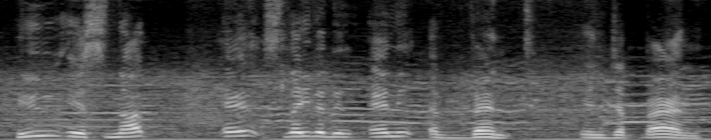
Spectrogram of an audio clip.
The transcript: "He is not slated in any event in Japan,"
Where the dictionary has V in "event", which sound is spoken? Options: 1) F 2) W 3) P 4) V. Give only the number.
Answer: 4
